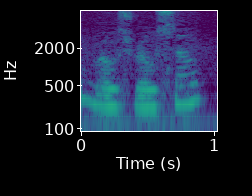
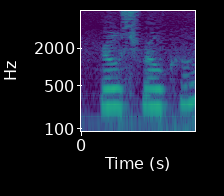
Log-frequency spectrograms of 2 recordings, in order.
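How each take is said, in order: First: "Rosso" with an s sound; alternative pronunciation. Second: "Rocco" with a hard k sound; tentative pronunciation. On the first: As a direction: try "Rosso" as ROH-soh, no k. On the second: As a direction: try "Rocco" as ROH-koh. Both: Shown as a demonstration. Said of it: "I don't know how you really pronounce it".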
